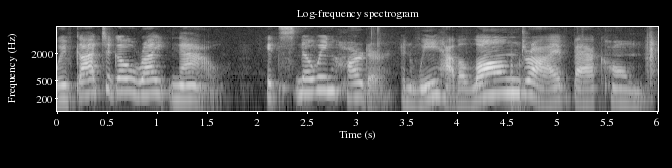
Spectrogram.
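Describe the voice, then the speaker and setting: A female-sounding put-on character voice, fairly high in pitch, at a fairly slow pace. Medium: read story.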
